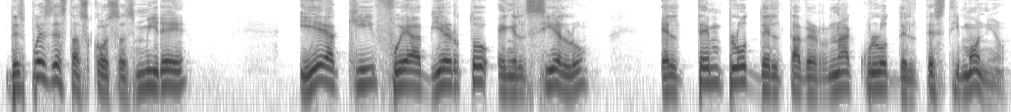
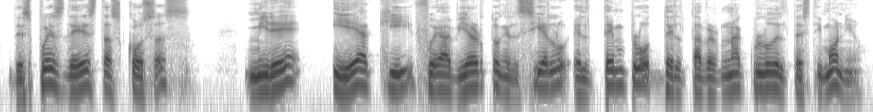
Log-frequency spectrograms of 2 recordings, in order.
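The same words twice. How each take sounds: First: Said in the usual way. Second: Slower, stressing "Después" and "he aquí"; slow emphatic reread. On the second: Shown as a demonstration. Preacher repeats the verse for the congregation, slow and stressed. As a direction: reread it slowly so every phrase lands. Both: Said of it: "dice así".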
